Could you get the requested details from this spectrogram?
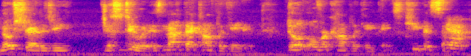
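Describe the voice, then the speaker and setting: A man talks at a fairly quick pace in a room with audible echo and noticeable background noise. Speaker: webinar speaker on soft skills. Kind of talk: webinar talk. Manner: fast; casual.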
